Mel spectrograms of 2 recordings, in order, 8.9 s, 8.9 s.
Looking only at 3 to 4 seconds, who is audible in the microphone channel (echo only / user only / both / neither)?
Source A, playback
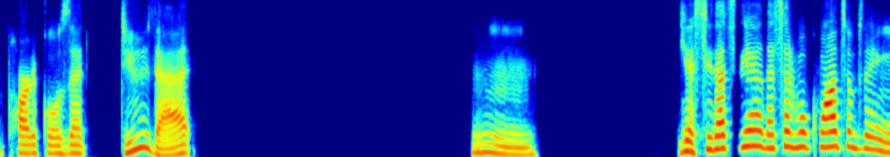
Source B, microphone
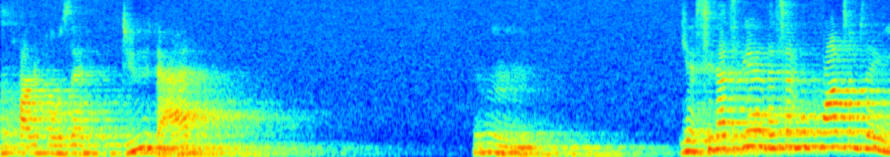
neither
